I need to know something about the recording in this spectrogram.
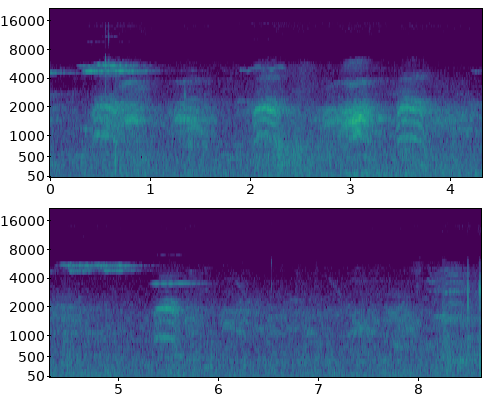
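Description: Faint crows cawing: about six short harsh calls spread over the first six seconds, with a few thin high tones between them.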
